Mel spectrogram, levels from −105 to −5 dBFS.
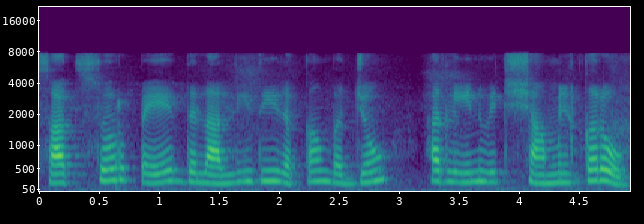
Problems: none marked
